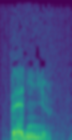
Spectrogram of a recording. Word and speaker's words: peigne: Next, the letters G and N are pronounced somewhat like our NY in canyon or NI in senior. Listen to these. Montagne. Baigner. Peigne.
